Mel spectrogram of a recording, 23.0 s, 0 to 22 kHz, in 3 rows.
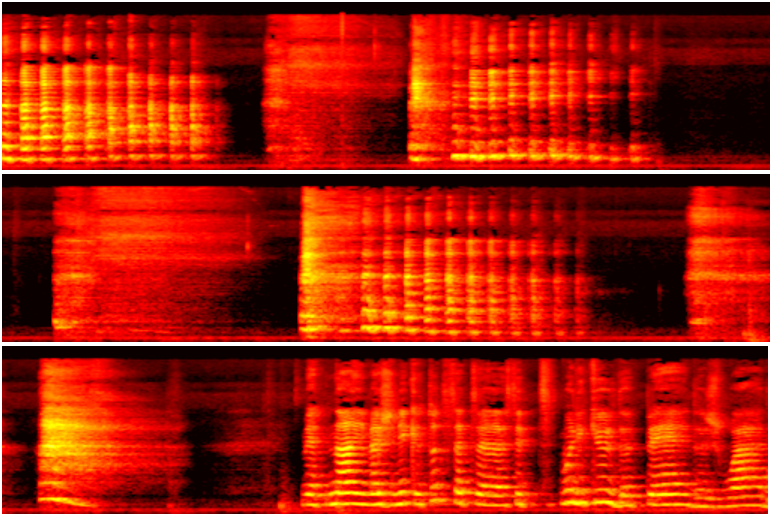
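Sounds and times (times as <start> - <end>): woman laughing heartily: 0.0 - 2.9, 4.1 - 6.6, 10.7 - 13.6, 14.6 - 16.4
woman breathing in: 2.6 - 4.1, 8.2 - 10.2, 14.6 - 18.2
woman sighing: 14.6 - 17.0.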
